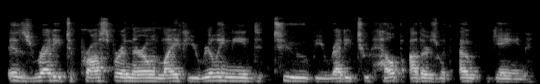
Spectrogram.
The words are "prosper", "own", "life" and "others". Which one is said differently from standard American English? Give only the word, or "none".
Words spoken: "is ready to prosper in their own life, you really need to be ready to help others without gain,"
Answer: none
